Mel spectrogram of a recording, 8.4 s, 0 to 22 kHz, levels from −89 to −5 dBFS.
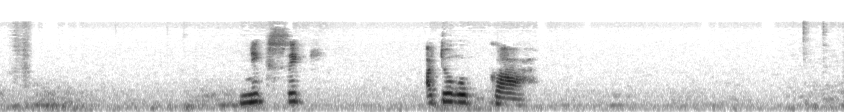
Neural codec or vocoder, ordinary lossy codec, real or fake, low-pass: vocoder, 44.1 kHz, 128 mel bands every 256 samples, BigVGAN v2; AAC, 64 kbps; fake; 10.8 kHz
